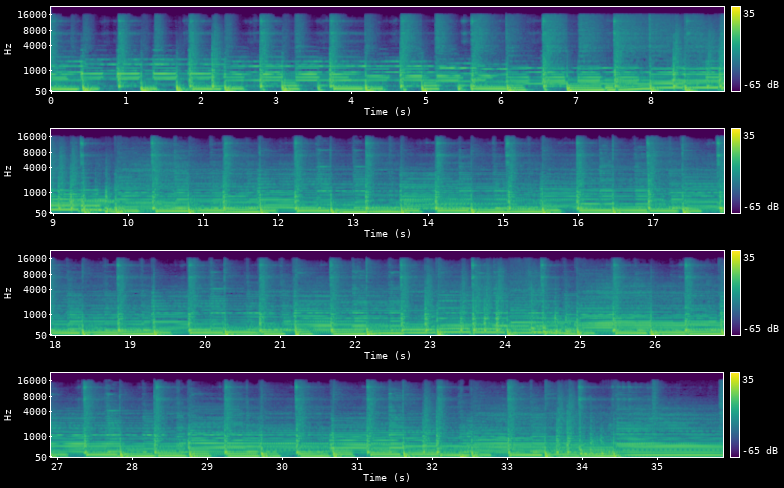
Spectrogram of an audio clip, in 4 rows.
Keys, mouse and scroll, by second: 0.0 click, 0.8 alt+d, 1.5 click, 3.7-4.9 drag, 3.7 g, 4.9 g, 5.6 click, 6.1 z, 6.2 click, 9.8 alt+d, 11.0 click, 15.2-20.3 drag, 18.2-18.5 scroll down 1, 20.3 g, 20.7 right click, 21.1 g, 21.3 right click, 22.1-26.5 drag, 22.3 scroll up 1, 22.5-23.0 scroll down 1, 25.4 alt+d, 27.1-28.7 drag, 28.7 g, 30.9 click, 34.1-34.7 scroll up 2, 34.7 KP_Decimal.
